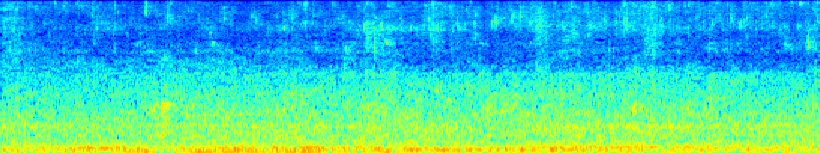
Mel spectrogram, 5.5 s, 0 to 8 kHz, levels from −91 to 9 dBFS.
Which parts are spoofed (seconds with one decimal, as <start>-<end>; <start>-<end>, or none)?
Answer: none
